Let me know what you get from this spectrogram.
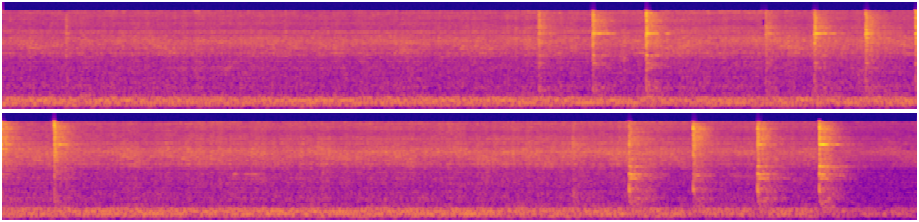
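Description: Hand hammer striking a hot steel rod on an anvil's horn to bend a hook, in a run of quick metallic blows about a third of the way in and another cluster near the end. A steady low drone runs underneath.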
